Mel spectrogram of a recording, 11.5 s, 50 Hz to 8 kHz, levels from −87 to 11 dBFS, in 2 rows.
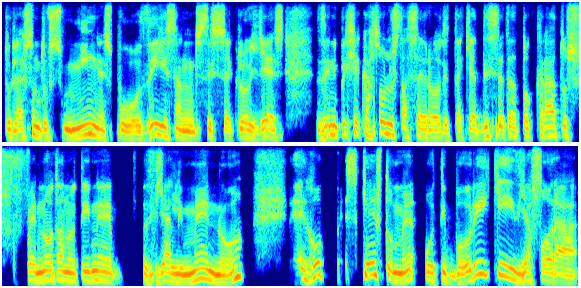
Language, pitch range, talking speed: Greek, 125-160 Hz, 135 wpm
